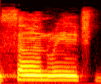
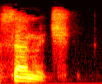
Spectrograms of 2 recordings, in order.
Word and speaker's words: sandwich: Essa aí, a gente não pronuncia aquele D. A gente simplesmente fala sandwich. Sandwich. A gente não pronuncia aquele D, tá? Sandwich.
